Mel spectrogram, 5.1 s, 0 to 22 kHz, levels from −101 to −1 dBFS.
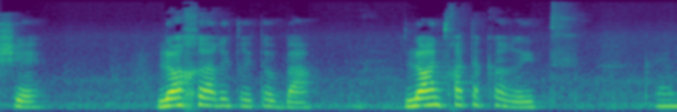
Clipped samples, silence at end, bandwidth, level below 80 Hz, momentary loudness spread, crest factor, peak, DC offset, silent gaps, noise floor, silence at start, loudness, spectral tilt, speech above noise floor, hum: under 0.1%; 0 s; 17 kHz; -76 dBFS; 17 LU; 20 dB; -2 dBFS; under 0.1%; none; -47 dBFS; 0 s; -20 LUFS; -4.5 dB/octave; 27 dB; none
